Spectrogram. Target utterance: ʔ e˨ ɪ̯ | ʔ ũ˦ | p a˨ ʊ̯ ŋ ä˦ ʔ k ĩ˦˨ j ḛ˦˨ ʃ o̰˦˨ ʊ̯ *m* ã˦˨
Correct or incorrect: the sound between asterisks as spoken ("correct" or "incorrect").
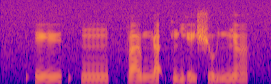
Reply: incorrect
